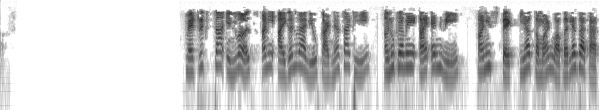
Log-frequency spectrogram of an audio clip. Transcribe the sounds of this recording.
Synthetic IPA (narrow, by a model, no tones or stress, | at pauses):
meʈɾikst͡saʔinʋəɾsaɽ̃iʔajɡənʋæljukaɽɳjasaʈʰiː | ənukɾəmeʔajʔenʋi | aɽ̃ispekjakəmaɳɖʋapəɾljad͡zat̪at̪̚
